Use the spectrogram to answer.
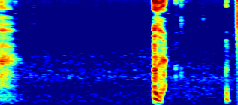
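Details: Voice actor performing a male character with a cold and fever; all acted: a single harsh cough after silence, then a shorter weaker cough, a simulated cough with a cold.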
